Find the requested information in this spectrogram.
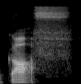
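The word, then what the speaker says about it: Van Gogh: answer is Mr Vincent Van go or Goff as they pronounce it in Doctor Who Mr Mr handcuff all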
